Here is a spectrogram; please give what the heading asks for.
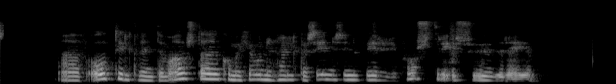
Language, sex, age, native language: Icelandic, female, 50-59, Icelandic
